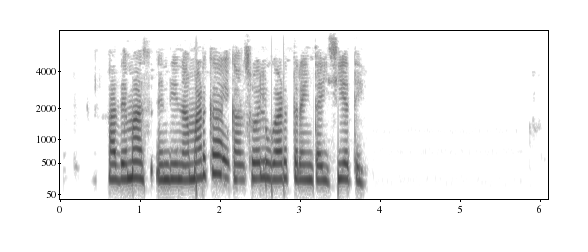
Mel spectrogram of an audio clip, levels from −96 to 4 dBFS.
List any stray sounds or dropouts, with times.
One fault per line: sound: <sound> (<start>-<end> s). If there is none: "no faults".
no faults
